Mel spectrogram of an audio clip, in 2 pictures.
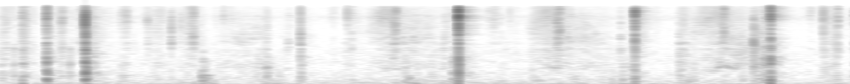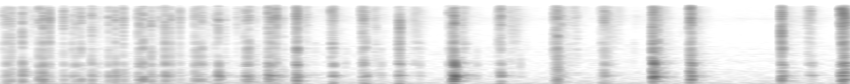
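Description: Long nails scratch and grip the cover and spine of a Blue Exorcist paperback manga, a solid paper block. Quick, dry, bright taps and scrapes come over a low hiss, irregular at first and then in a quicker, steadier run after the midpoint. Each sound stops almost instantly, with no ring.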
